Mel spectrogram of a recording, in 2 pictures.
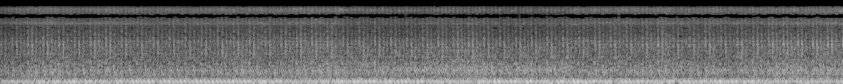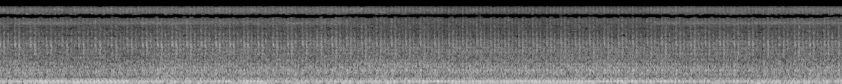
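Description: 1953 MG TD's 1250 cc XPAG four-cylinder engine idling steadily on its twin SU carburetors while they are being resynchronised, its mixture just set.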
